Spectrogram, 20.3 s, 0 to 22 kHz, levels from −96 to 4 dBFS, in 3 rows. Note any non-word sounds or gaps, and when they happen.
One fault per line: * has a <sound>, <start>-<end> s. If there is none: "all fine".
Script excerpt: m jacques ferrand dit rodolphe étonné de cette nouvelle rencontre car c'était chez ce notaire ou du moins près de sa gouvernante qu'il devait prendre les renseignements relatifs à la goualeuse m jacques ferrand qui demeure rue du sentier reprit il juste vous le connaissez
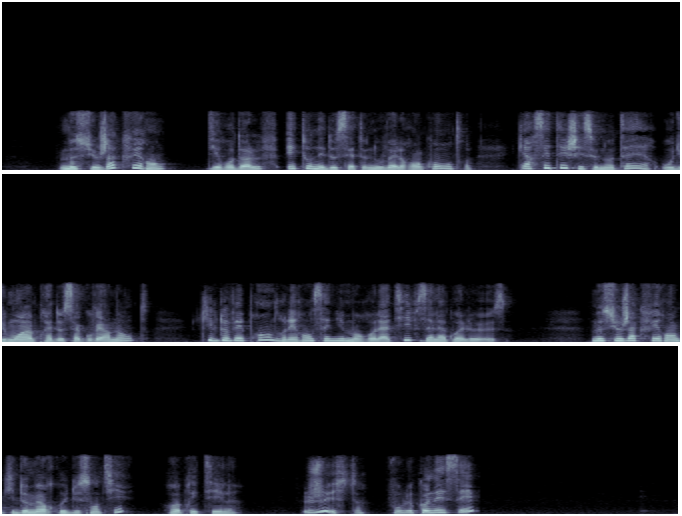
all fine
